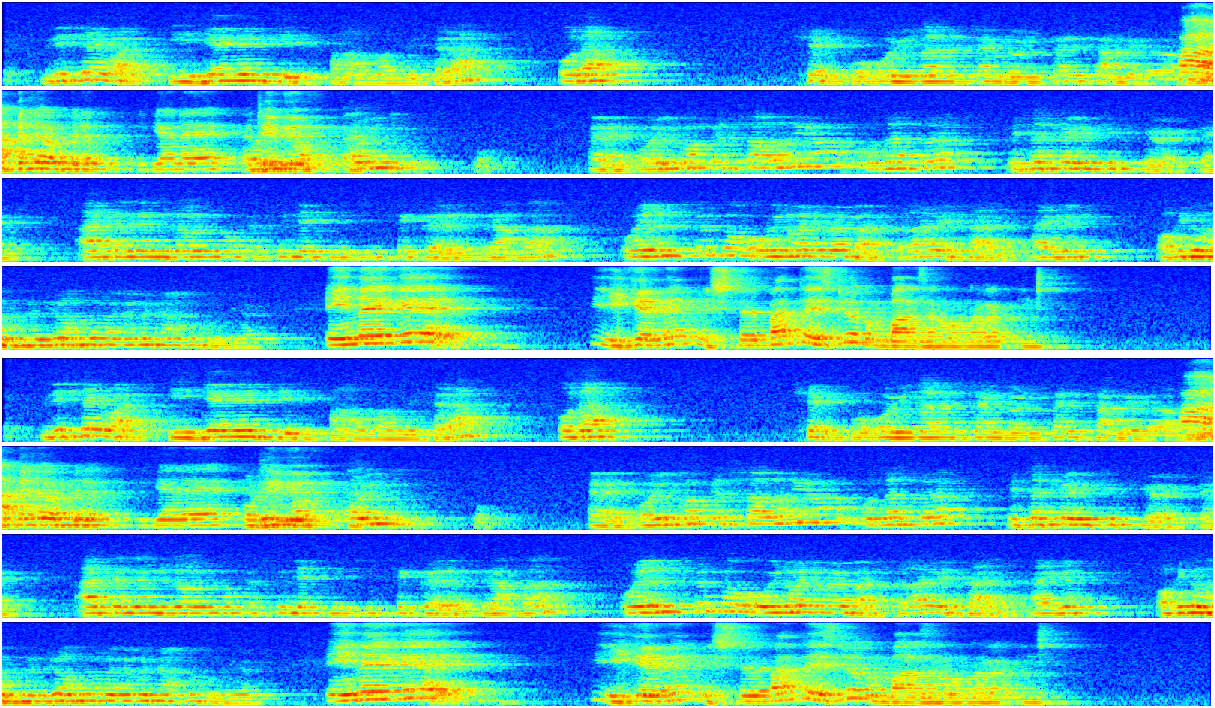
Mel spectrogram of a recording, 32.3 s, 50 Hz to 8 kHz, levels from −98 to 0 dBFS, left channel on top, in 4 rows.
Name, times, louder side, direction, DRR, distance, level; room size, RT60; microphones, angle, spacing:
voice 1, 0.3-3.2 3.7-4.1 5.4-8.7 9.7-10.8 11.2-11.3 12.0-14.4 14.8-16.2 16.6-19.8 20.3-23.4 23.8-25.9 27.0-27.3 30.3-30.9, right 1 dB, 60° right, -6 dB, 1.0 m, -25 dB
voice 2, 7.8-8.7 9.1-10.5 26.4-27.3 28.1-31.2, left 1 dB, 80° left, 2 dB, 0.5 m, -21 dB
2.6 x 2.3 x 2.5 m, 0.90 s
head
